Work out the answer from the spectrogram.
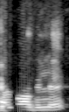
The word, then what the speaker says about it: Alphaville: Alpha will, and Not they read Alpha Will. I Alpha wrote it will, as Alpha Alpha will, Will or in whatever. 2005. Now we understand that LLE should not be pronounced.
